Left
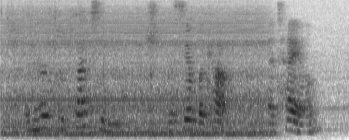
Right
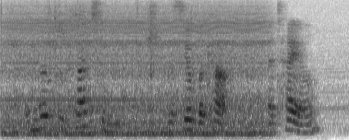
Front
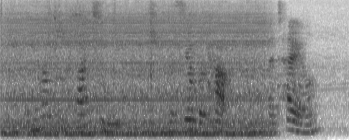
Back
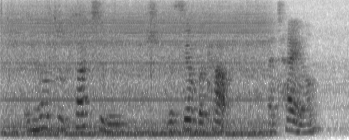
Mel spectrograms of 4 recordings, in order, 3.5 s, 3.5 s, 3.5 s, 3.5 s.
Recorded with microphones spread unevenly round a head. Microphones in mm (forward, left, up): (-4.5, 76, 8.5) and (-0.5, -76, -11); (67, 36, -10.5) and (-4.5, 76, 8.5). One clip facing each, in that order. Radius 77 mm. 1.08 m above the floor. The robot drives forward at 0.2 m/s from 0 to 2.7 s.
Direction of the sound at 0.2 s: 165° left.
